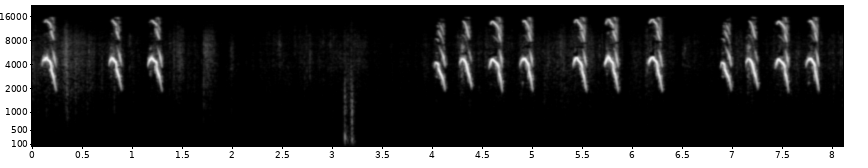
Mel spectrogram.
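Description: A small chick with an injured foot peeps repeatedly in high, sharp chirps that come in quick clusters, with a quiet gap and a soft low thump in between.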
